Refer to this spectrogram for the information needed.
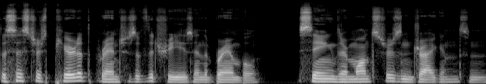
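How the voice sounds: Against a quiet background, a natural reading voice carries ordinary pitch variation.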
